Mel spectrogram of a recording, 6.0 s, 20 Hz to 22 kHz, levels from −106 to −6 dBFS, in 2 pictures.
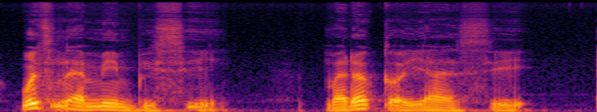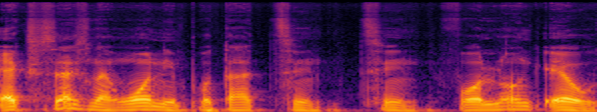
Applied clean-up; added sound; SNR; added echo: none; none; none; none.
